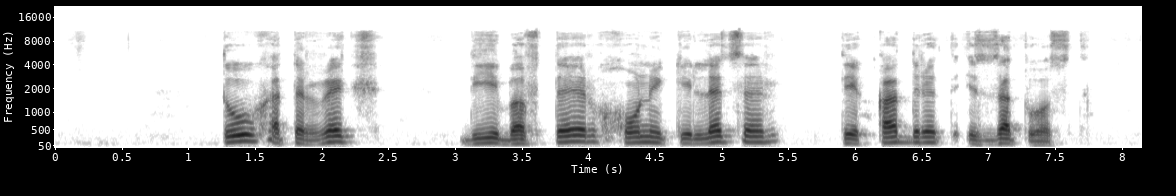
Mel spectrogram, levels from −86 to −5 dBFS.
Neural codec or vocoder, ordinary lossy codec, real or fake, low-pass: vocoder, 44.1 kHz, 128 mel bands every 512 samples, BigVGAN v2; Opus, 32 kbps; fake; 10.8 kHz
